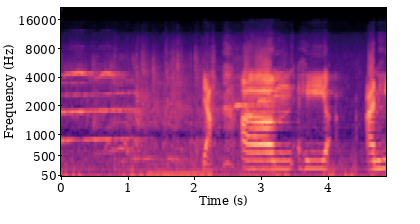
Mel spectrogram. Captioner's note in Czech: potlesk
